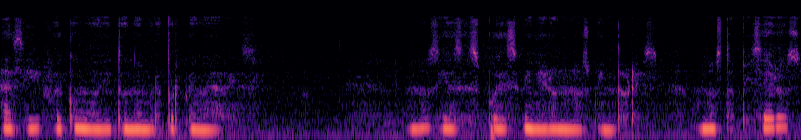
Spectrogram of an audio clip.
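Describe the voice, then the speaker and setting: Soft-spoken and gentle in tone, a woman with a fairly high pitch talks at a fairly slow pace in a flat monotone, with noticeable background noise behind her. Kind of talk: literary reading of a novella. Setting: reading aloud while doing homework in the background. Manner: soft-spoken, gentle, relaxing.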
